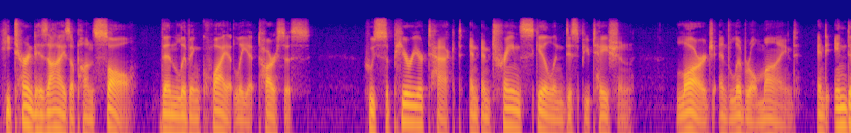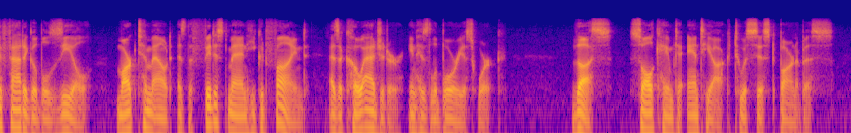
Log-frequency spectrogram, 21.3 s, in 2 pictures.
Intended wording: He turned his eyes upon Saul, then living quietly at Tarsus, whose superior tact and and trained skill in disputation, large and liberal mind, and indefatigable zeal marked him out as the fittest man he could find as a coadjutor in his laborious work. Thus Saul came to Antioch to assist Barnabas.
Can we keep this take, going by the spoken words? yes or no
yes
